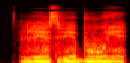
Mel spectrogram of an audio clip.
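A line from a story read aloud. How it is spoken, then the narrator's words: Breathless awe. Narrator (Russian): выдохнул толстопуст Пивобрюх в благоговейном ужасе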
